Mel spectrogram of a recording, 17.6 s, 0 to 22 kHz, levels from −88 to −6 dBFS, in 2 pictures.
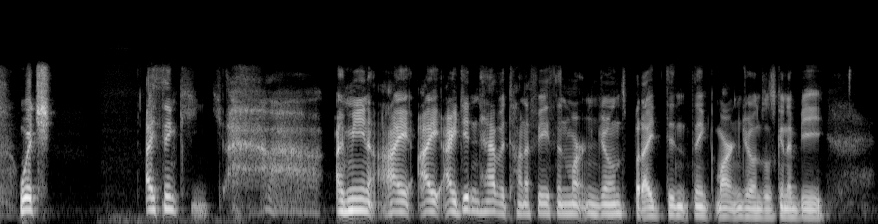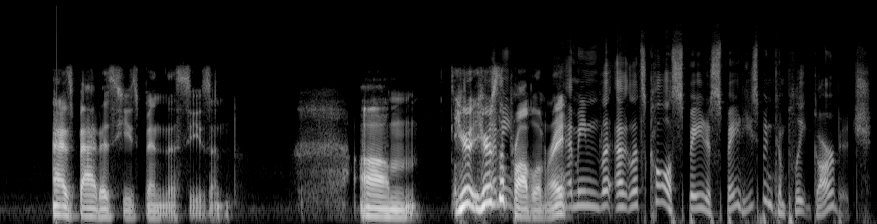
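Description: Two sharp, isolated clicks interrupt this speech recording, one at 9.35 s just before "bad as he's been" and another at 10.62 s right after "as he's been this". Each is a single hard tick with no gap in the sound. The likely cause is dropped samples: a fraction of a millisecond of the stream went missing, so the waveform leapt abruptly to a later value and produced a brief broadband snap.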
